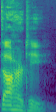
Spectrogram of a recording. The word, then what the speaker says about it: Doherty: brought upon myself to settle the debate Matt Doherty is how you say his name without missing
